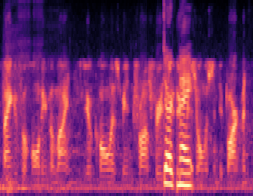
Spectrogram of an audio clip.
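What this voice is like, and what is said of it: Foreign accent attempting American accent. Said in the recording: “trying to do a more of an American accent. It's still coming through, but he's trying to do more of an American accent.”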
